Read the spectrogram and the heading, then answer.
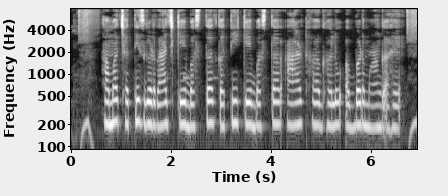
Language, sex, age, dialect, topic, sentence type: Chhattisgarhi, female, 18-24, Northern/Bhandar, banking, statement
